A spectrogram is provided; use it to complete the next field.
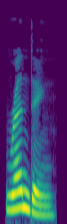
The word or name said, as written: rending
